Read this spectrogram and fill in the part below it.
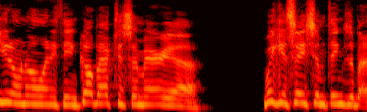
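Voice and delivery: put-on yelling.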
